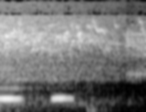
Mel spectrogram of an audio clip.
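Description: Birds chirping in a nature-sound bed as the song's last music fades out, with two short held notes in the first second or so.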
